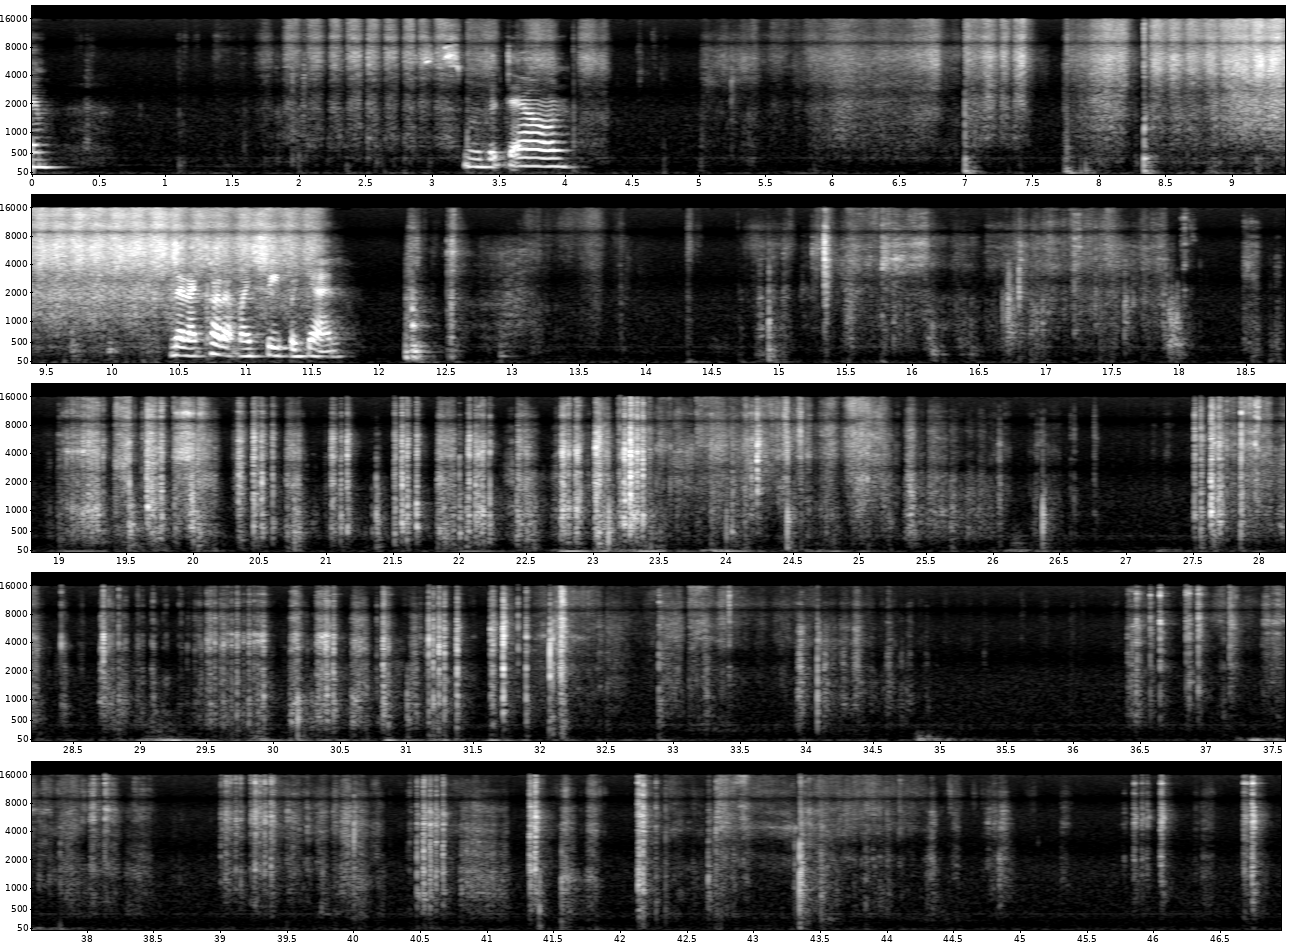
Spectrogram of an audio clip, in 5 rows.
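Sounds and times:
scissors snipping paper: 39.0s - 42.4s.

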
